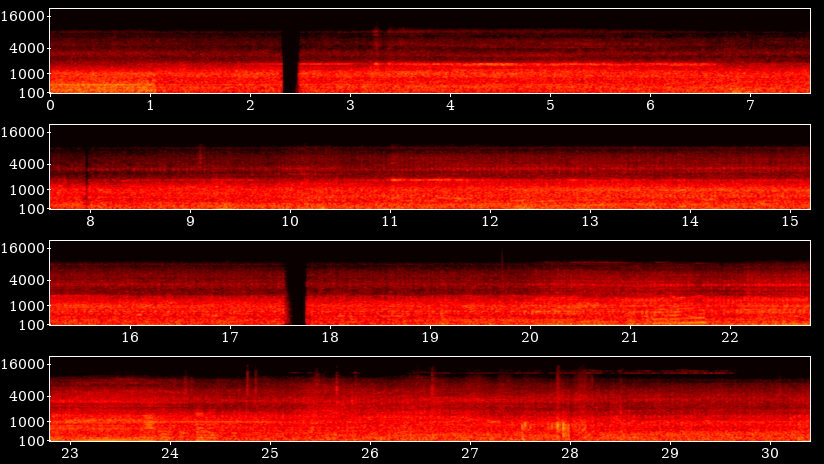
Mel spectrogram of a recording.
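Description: A large SUV's engine idling and manoeuvring close by, over steady street traffic noise, with the engine rumble swelling about twenty seconds in.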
